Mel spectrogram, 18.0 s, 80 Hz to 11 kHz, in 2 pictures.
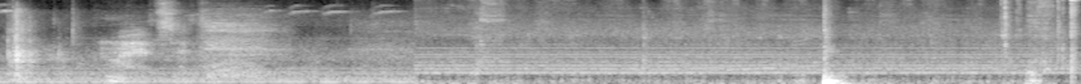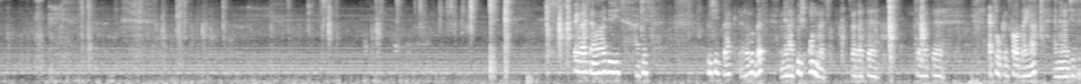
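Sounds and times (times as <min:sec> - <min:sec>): electrical hum: 0:00.0 - 0:18.0
heavy thump: 0:06.9 - 0:07.3.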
